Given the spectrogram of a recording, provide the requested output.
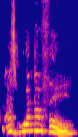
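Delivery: high, loud, slow excited cry; delighted shout. Retold or imitated. Rita reacting to the aunt's news, delighted shout. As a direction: burst out thrilled. Her own delighted reply.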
